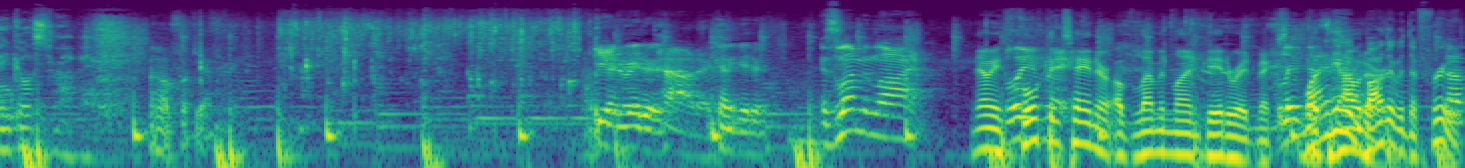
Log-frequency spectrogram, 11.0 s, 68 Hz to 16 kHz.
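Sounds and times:
speech: 0:00.1 - 0:02.1, 0:04.5 - 0:10.9
liquid pouring from a full bottle of wine: 0:02.1 - 0:04.5.

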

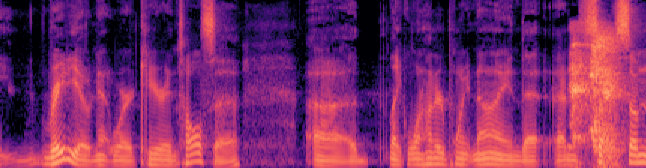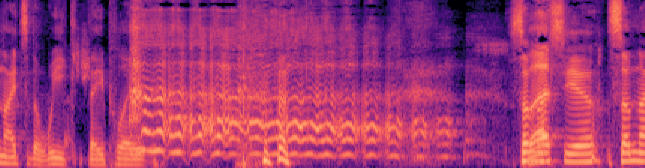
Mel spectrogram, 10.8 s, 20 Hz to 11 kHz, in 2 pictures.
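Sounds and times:
speech: 0:00.0 - 0:08.0, 0:09.6 - 0:10.7
sneeze: 0:04.8 - 0:05.3
laughter: 0:06.4 - 0:09.4.

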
